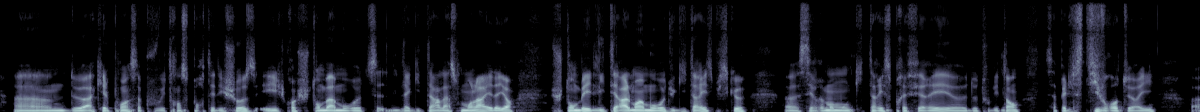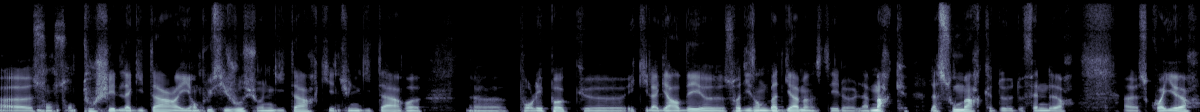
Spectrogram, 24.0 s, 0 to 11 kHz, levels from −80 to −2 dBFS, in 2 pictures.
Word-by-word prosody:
Hem, 95 0 +1
de 100 +1 +2
à 95 - +4
quel 105 -3 0
point 110 0 0
ça - - -5
pouvait 95 +1 -10
transporter 105 - -7
des 100 - -5
choses 110 +3 +1
et 105 -1 0
je - - -10
crois 120 - -1
que 120 - -7
je - - -9
suis - - -23
tombé 100 -1 +4
amoureux 100 +1 +3
de - - -34
ce - - -8
de 100 0 -8
la 95 - 0
guitare, 100 +2 -1
là 100 - +2
à - - -2
ce - - -8
moment-là 110 +7 +5
et 105 - +4
d'ailleurs, 100 - +4 0.3
je - - -12
suis - - -9
tombé 110 +1 +6
littéralement 115 +1 +5
amoureux 110 0 +5
du 105 - -5
guitariste 105 +9 0
puisque, - - -8
heu, 120 -1 +5 0.5
c'est 115 - -4
vraiment 100 +4 +2
mon 95 -2 +2
guitariste 100 -1 -3
préféré, 100 +2 0
heu, 90 -2 -1
de 95 +2 -5
tous 95 0 -15
les 95 - -6
temps. 115 +3 +1 0.2
Il - - -22
s'appelle 90 - -4
Steve 115 - -1
Rothery. 100 +2 -1 0.4
Heu, 90 0 -1
son - - -4
son - - -9
touché 120 0 0
de 105 - -3
la 100 - +3
guitare 105 +4 +1
et 95 0 +1
en 100 - 0
plus, 120 +2 -5
il 105 - 0
joue 110 +5 +2
sur 105 - -6
une 90 - +1
guitare 115 +7 -2
qui - - -10
est - - -8
une 90 -1 0
guitare, 95 +1 -1
heu, 90 +2 -2 0.5
heu, 85 0 -7
pour 90 - -2
l'époque, 115 +4 0
heu 85 -1 -5
et 95 - -8
qu'il 100 - -7
a 100 - +2
gardée, 105 +2 +3
heu, 90 -2 +1
soi-disant 105 +1 +1
bas 110 +2 +5
de 100 - -11
gamme, 115 0 +5
hein. 90 - -1
C'était 90 0 -6
le 85 -1 -8
la - - -5
marque, - - +4 0.2
la - - -2
sous-marque 130 0 +2
de 90 -2 -6
de 90 - -16
Fender. 100 +4 -2 0.6
Heu, - - -5
Squier. 105 +5 +3
100 Hz, 240 wpm, -26 LUFS, 95-110 Hz, 0.6 s, tombé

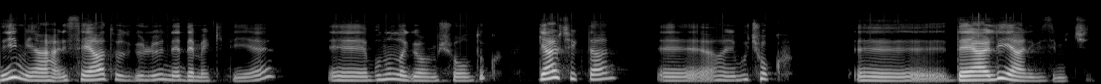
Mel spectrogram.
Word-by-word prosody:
değil 290 +10 +4
mi? 225 -9 0
Yani, 185 -1 +2
hani, 170 +2 -2
seyahat 215 +4 +2
özgürlüğü 205 +2 -5
ne 195 -1 -3
demek 175 -2 -4
diye, 205 - -6 0.5
eee, 185 -1 -2
bununla 225 0 -1
görmüş 175 -1 -6
olduk. 175 - -7 0.3
Gerçekten, 265 0 +3 0.4
eee, 175 0 -4
hani, 195 -1 -6
bu 230 - -7
çok, 255 0 -7 0.6
eee, 180 0 -3
değerli 205 +5 +8
yani 185 -10 +3
bizim 165 -3 -13
için. 160 +7 -15
195 Hz, 125 wpm, -21 LUFS, 180-225 Hz, 0.6 s, değerli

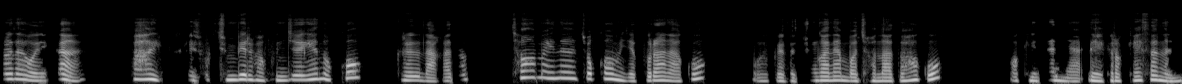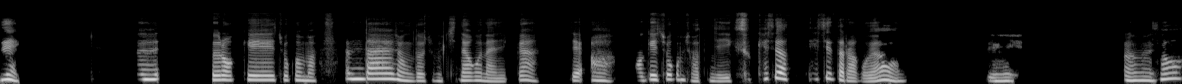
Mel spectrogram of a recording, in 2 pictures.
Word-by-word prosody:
그러다 245 -1 0
보니까 185 +1 0 0.5
막 235 -1 +3 0.3
계속 200 +2 -12
준비를 215 +1 +2
막 190 -2 -1
분주하게 210 +2 0
해 245 - +3
놓고 285 +6 0 0.3
그래도 190 -2 -1
나가서 160 0 -5 0.6
처음에는 295 -3 -1
쪼끔 255 -3 +1
이제 165 -3 -4
불안하고 190 - -1 0.4
뭐 160 0 -10
그래서 160 -2 -5
중간에 185 +1 0
1 180 -2 0
번 165 - 0
전화도 160 +1 -3
하고 215 - +2 0.7
"어 175 - -7
괜찮냐." 165 -3 -4
네, 170 -4 +2
그렇게 170 +1 -3
했었는데 190 +1 +4 1.2
그 230 0 +5 0.5
그렇게 205 0 +4
쪼금 200 -1 -1
막 175 -2 0 0.3
1 250 -1 +6
달 255 0 +7
정도 170 -6 +2
좀 160 0 -9
지나고 185 +2 -1
나니까 155 +5 -2 0.3
이제 175 -2 +1
아 175 -5 0 0.2
거기에 185 +4 +3
쪼금 220 0 0
저도 155 -6 -5
이제 150 -2 -3
익숙해져 260 - +2 0.3
해지더라고요. 175 - 0 1.1
네. 160 - -5 1.3
그러면서 185 +8 +2
195 Hz, 270 characters per minute, -21 LUFS, 170-235 Hz, 1.3 s, 달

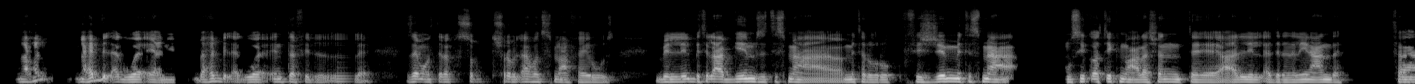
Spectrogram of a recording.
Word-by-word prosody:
باحب - - -3 0.2
باحب - - +1
الأجواء، 115 0 +1
يعني 105 -1 -2 0.2
باحب 135 +4 -2
الأجواء. 115 +3 -2
أنت 125 -1 -1
في 115 - -5
ال 130 +5 -8 0.3
زي 130 +2 +1
ما 125 - -2
قُلت 120 +1 -5
لك 120 0 -3
الصبح 120 +1 -9
تشرب 130 - -4
القهوة، 120 0 -2
تسمع 120 -2 -4
فيروز. 105 -1 -4 0.4
بالليل 120 +2 +2
بتلعب 125 -2 +1
جيمز، 130 0 +6
تسمع 115 -2 -2
metal 115 +1 0
وrock. 110 0 -2
في 115 - -2
الgym، 135 +6 +6
تسمع 120 -2 +2 0.5
موسيقى 125 +2 +1
techno 135 +1 0
علشان 115 +1 +1
تعلّي 110 +1 +1
الأدرينالين 110 +1 0
عندك. 110 -1 +1 0.4
ف - - -4
115 Hz, 145 wpm, -25 LUFS, 110-125 Hz, 0.5 s, جيمز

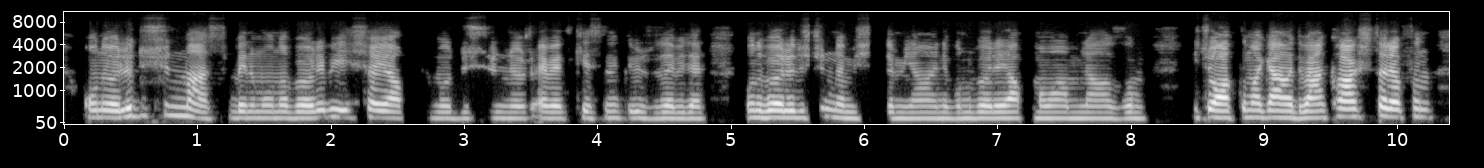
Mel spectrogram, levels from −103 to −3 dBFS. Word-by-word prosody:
onu 210 0 -1
öyle 215 +4 +4
düşünmez. 245 - -3
Benim 190 0 -3
ona 190 0 -4
böyle 190 +3 +2
bir 215 -2 +1
şey 205 0 0
yaptığımı 185 -2 -3
düşünür. 180 0 -8
Evet, 180 -1 -1
kesinlikle 190 0 -8
üzülebilir. 175 0 -3 0.3
Bunu 205 -1 0
böyle 200 -1 +6
düşünmemiştim, 185 -3 -6
yani, 180 0 -5
bunu 180 0 -5
böyle 185 0 +2
yapmamam 180 0 -2
lazım. 180 0 -5 0.4
Hiç 205 - -6
o - - +8
aklıma 205 +1 +5
gelmedi. 200 -2 +4
Ben 195 0 +4
karşı 230 0 +4
tarafın 225 -3 +3
190 Hz, 160 wpm, -20 LUFS, 180-205 Hz, 0.4 s, o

